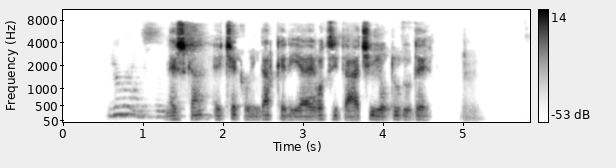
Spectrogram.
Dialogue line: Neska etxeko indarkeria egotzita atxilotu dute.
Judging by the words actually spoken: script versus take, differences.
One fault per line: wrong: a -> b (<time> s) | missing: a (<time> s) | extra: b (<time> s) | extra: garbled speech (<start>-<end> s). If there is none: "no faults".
no faults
